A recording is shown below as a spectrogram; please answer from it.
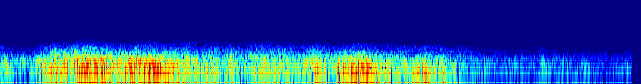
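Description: A low rolling rumble, like distant thunder, that builds over the first two seconds, swells again about halfway through and then fades out.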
